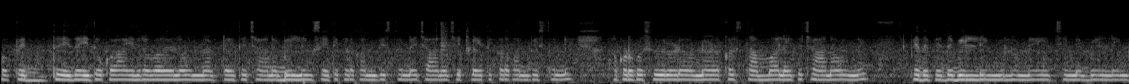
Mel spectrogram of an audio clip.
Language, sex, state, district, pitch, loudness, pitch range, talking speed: Telugu, female, Andhra Pradesh, Srikakulam, 215 Hz, -24 LUFS, 210-220 Hz, 155 wpm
